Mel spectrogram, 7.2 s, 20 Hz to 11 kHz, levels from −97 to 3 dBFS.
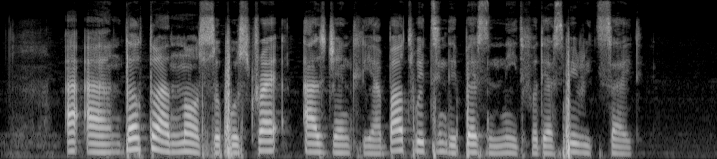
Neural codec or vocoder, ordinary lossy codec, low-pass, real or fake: none; none; none; real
